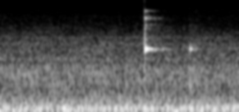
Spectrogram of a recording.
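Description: A utensil clinks once against a glass yogurt pot about one and a half seconds in, leaving a short ringing note. A fainter tap follows just before the end.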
